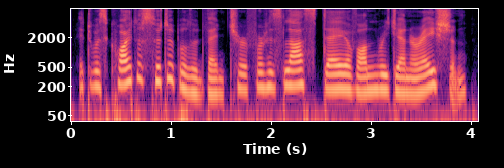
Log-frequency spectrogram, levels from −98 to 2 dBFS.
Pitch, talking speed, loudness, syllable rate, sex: 185 Hz, 175 wpm, -18 LUFS, 5.9 syllables/s, female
